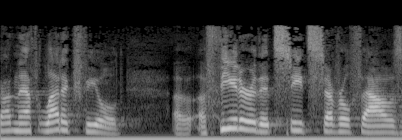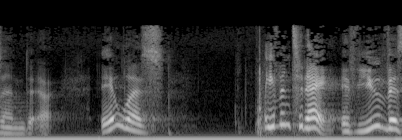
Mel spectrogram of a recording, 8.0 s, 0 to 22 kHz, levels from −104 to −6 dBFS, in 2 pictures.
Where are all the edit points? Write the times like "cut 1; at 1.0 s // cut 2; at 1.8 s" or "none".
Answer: none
